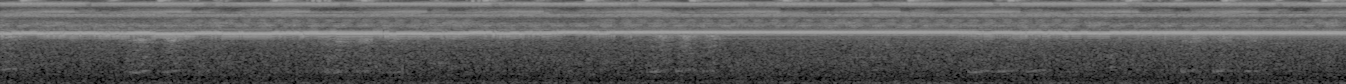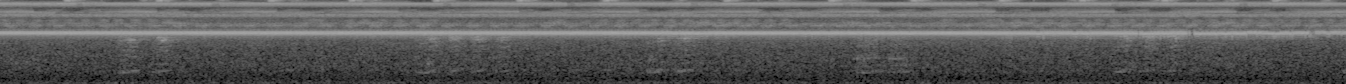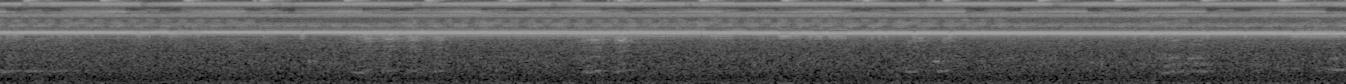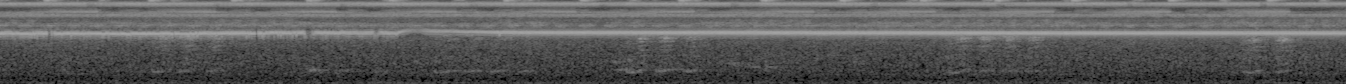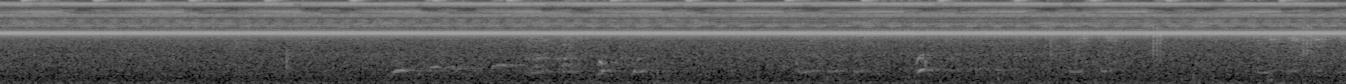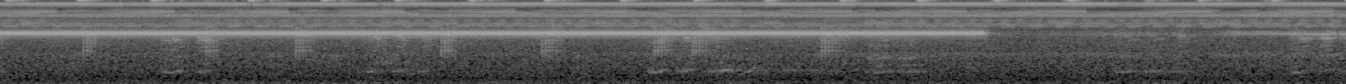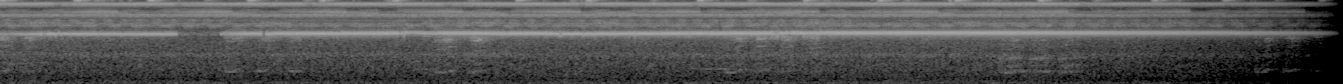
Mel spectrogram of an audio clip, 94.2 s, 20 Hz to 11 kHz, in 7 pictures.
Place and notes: Zhonggua Rd., 桃米里, Taiwan - In the grass
In the grass, Frog Sound, Sound of insects, late at night
Zoom H2n MS+XY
